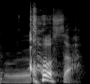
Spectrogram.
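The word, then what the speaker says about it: Xhosa: I swear to God, the Kosa. That's how you say it. You spell it with an X, and the X is the click.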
